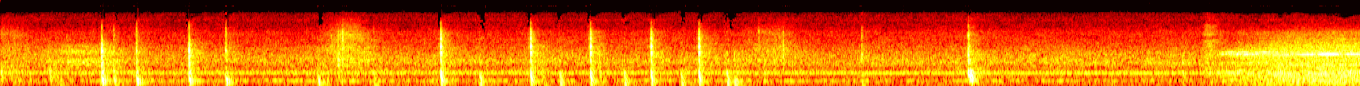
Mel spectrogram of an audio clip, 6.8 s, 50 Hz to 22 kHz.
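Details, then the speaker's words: 2022 Jayco Whitehawk 27RB travel trailer furnace started from the control panel: irregular igniter ticks, then a steady rush as the burner lights and blower spins up; normal start. "your furnace kicking on now you notice when i come down here and shut everything off"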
